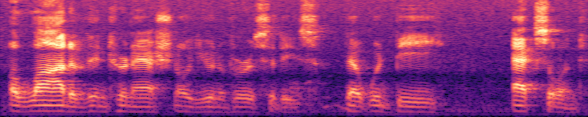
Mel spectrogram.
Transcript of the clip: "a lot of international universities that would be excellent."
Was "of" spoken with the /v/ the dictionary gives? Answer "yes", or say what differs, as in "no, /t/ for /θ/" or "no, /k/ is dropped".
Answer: yes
